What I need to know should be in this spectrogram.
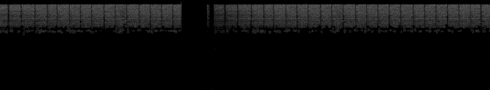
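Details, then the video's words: Spotted meadow katydid singing: a dense, high, hissing buzz held steadily for about two seconds, a brief break, then resuming unbroken for over three seconds; no other sounds. "점박이쌕쌔기, 여러번 듣기, 곤충소리"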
